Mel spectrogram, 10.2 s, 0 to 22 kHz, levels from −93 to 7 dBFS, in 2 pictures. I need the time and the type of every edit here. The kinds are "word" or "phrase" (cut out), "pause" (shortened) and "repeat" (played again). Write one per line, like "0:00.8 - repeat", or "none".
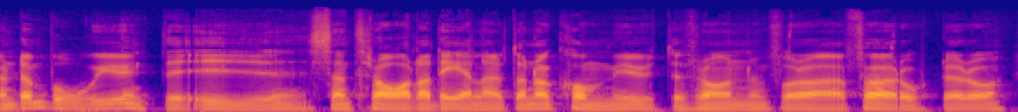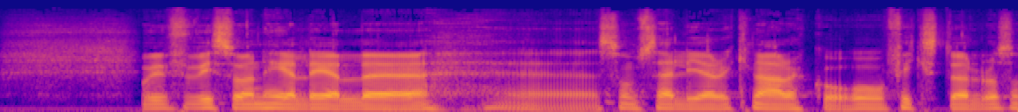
0:05.8 - phrase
